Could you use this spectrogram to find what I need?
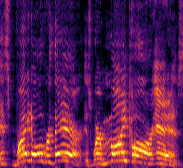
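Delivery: very loud announcing voice. Retelling telling a police officer where the car is: retelling raising own voice. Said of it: "make sure it's loud enough".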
